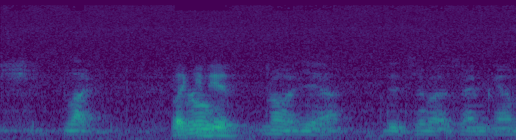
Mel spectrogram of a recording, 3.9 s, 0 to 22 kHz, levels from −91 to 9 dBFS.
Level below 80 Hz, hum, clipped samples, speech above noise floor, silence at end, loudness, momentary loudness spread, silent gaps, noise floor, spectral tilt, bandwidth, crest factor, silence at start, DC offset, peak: -70 dBFS; none; under 0.1%; 21 dB; 0 s; -42 LUFS; 21 LU; none; -61 dBFS; -6.5 dB/octave; 19 kHz; 22 dB; 0 s; under 0.1%; -20 dBFS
